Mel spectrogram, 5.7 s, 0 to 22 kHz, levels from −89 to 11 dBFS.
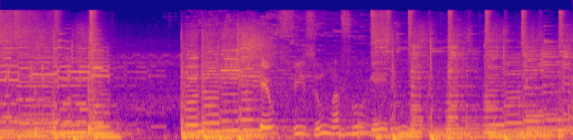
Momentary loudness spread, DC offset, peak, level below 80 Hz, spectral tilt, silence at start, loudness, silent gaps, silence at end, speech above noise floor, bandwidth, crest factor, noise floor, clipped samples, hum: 9 LU; under 0.1%; 0 dBFS; -22 dBFS; -5 dB/octave; 0 s; -13 LUFS; none; 0 s; 19 dB; 16.5 kHz; 12 dB; -34 dBFS; under 0.1%; none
